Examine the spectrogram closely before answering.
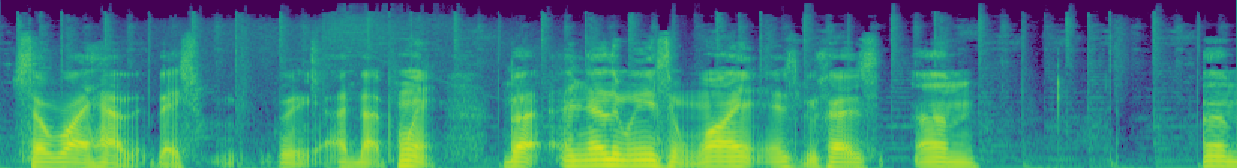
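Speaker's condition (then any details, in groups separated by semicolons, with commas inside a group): Cerebral palsy; tends to mess up words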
